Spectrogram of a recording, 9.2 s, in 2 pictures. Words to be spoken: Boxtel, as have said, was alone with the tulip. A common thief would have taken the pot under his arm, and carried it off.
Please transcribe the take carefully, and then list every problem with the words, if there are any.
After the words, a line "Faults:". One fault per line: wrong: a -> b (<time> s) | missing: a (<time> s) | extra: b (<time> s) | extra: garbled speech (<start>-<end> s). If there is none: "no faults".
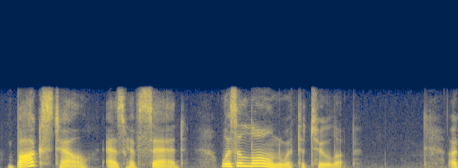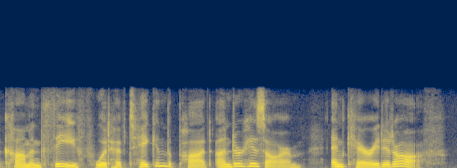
Boxtel, as have said, was alone with the tulip. A common thief would have taken the pot under his arm, and carried it off.
Faults:
no faults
